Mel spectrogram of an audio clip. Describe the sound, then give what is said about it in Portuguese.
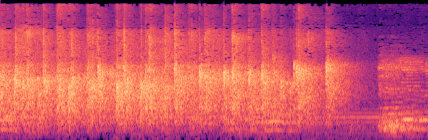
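A church audience claps in praise of the Lord Jesus, a dense, steady burst of many hands, loud and continuous for several seconds before thinning out and giving way to murmuring voices at the end. “E as palmas, que, eu agradeço a oportunidade e as palmas que louvam ao Senhor Jesus.”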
